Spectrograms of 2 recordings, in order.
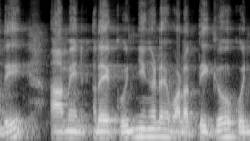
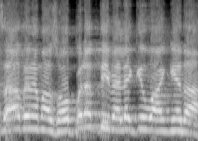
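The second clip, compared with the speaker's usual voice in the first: high, loud fervent sermon; fervent pulpit preaching; 10 semitones higher, 3 dB louder than usual. Real, not acted. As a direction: preach at full force. Full-force preaching.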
